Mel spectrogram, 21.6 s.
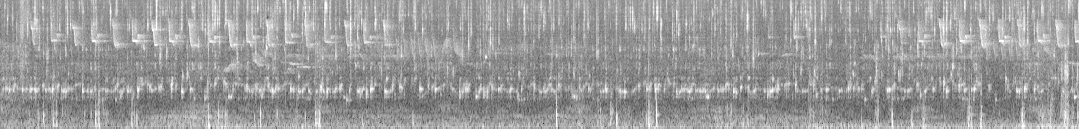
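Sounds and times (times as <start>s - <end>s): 
water dripping: 0.0s - 21.5s.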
